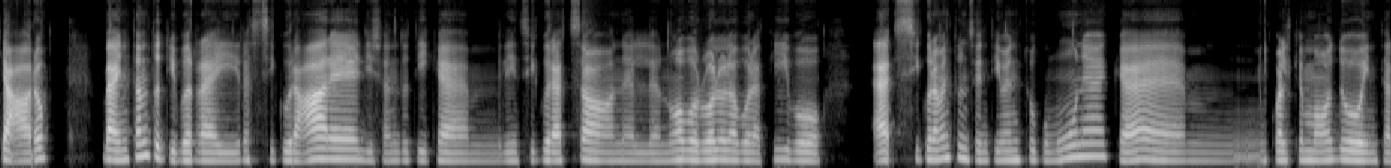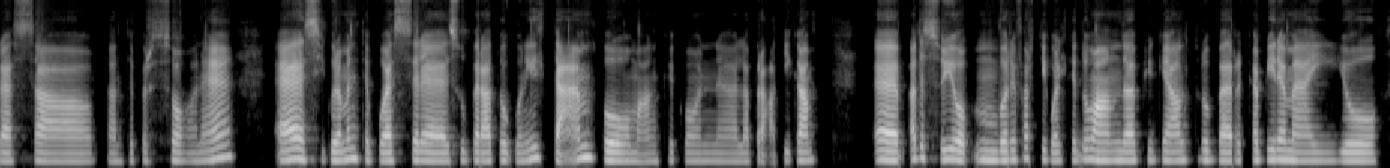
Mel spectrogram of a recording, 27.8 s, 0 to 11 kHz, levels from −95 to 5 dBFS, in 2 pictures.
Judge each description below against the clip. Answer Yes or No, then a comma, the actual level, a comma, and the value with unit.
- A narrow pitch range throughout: Yes, narrow, 1.9 semitones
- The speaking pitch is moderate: Yes, medium, 175 Hz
